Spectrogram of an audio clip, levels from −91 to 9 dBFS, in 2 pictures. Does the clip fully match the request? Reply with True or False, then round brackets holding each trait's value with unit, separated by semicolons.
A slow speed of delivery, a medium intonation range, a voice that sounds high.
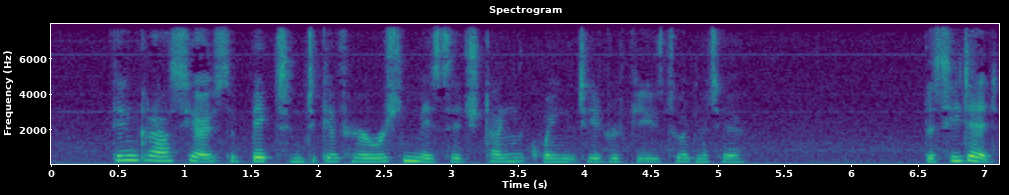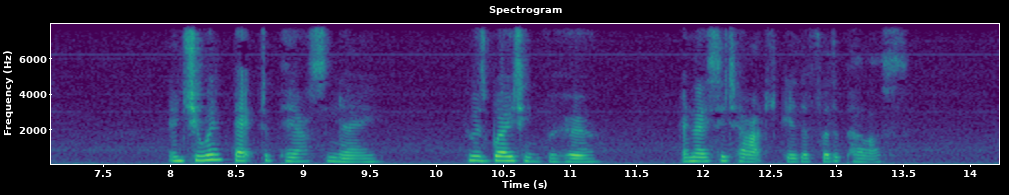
False (175 wpm; 3.8 semitones; 200 Hz)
